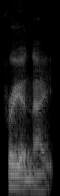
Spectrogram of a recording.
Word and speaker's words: prehnite: Per night, some people, I might be kind of catching the H too strongly.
